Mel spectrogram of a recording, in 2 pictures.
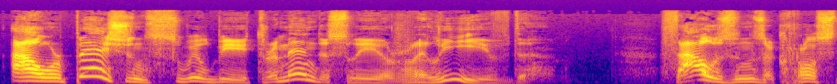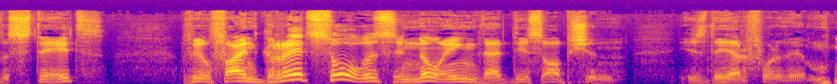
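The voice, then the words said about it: Dracula character voice. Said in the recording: “That was my Dracula impression.”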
